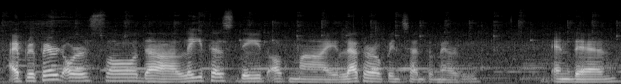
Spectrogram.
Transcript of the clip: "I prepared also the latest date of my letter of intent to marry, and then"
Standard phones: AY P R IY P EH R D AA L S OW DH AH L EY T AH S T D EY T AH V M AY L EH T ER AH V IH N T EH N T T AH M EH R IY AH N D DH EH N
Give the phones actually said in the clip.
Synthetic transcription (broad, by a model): AY P R IY P EH R D AA L S OW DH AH L EY T AH S T D EY T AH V M AY L EH T ER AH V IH N S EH N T T AH M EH R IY AH N D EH N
